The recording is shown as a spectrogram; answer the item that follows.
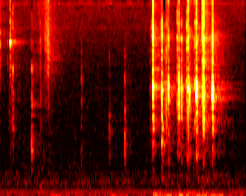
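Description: Keys on a computer keyboard clack sparsely at first, then a quick close burst of typing rattles out a short command at a Linux command line.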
